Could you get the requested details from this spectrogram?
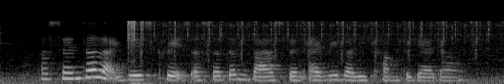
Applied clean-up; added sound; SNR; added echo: none; Mechanisms; 13 dB; none.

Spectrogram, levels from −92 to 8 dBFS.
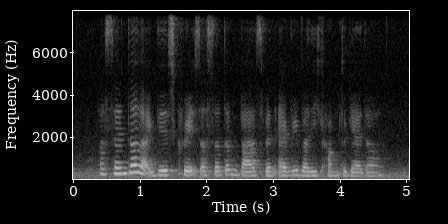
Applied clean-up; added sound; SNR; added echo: none; none; none; none.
